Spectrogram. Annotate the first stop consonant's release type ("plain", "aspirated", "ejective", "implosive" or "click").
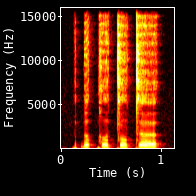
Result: implosive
